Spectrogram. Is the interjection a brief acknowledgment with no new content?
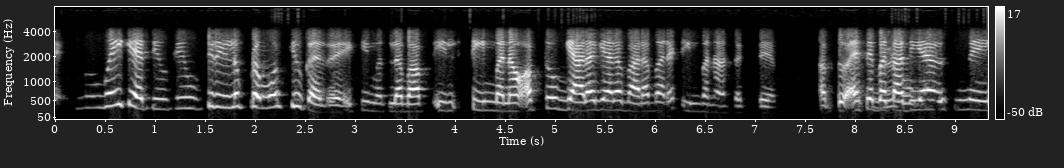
Yes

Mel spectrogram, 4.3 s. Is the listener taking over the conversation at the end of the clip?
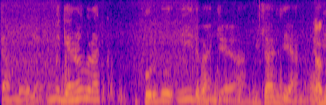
Yes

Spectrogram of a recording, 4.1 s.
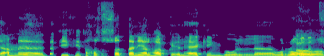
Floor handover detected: Yes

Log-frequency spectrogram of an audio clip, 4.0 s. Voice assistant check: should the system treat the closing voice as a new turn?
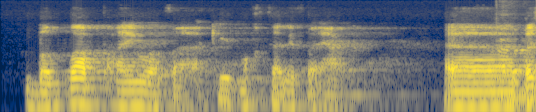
No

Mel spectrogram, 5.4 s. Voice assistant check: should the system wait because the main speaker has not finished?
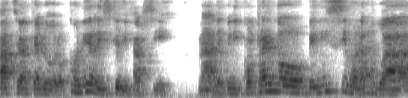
Yes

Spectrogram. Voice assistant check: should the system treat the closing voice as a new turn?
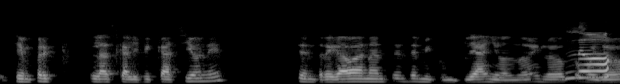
No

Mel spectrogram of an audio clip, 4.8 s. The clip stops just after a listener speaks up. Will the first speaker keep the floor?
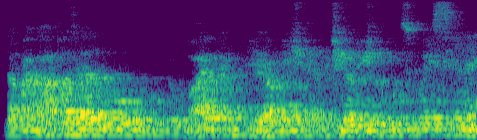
Yes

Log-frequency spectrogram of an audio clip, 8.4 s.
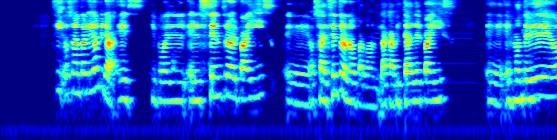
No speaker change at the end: Yes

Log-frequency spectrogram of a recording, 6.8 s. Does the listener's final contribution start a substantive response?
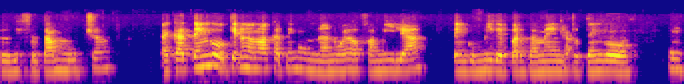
No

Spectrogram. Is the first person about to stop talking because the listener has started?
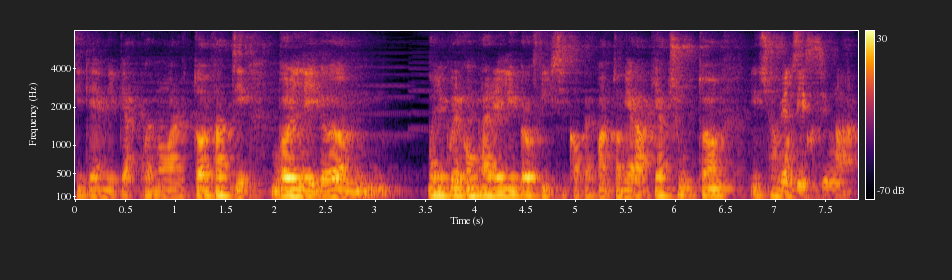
Yes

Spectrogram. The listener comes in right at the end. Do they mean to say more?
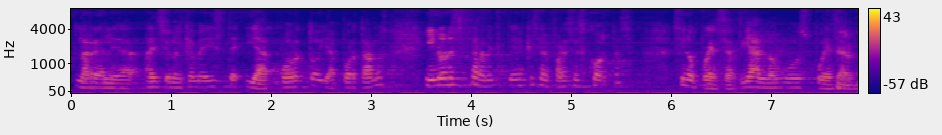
Yes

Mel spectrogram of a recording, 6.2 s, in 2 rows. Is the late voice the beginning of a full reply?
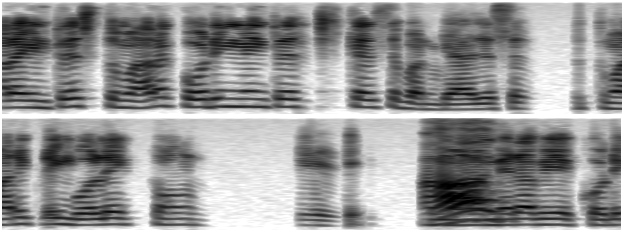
No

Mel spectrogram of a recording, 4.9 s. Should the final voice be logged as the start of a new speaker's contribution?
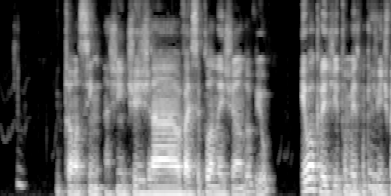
No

